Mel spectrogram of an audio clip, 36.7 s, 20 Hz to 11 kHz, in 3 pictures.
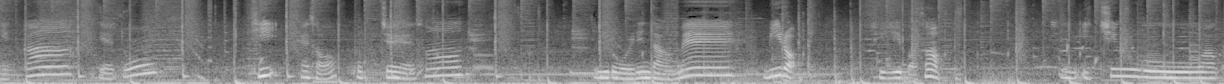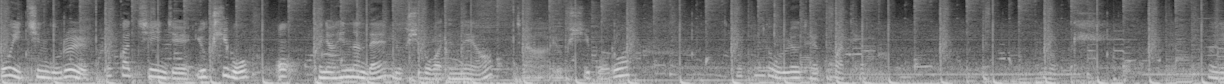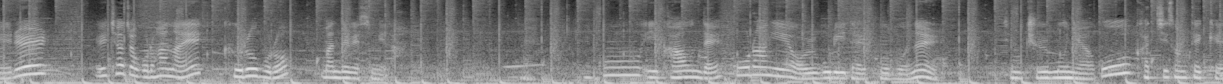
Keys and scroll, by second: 2.4 super+d, 30.2 super+z.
